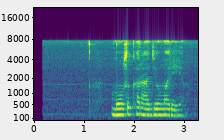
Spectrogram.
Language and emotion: Russian, neutral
